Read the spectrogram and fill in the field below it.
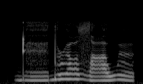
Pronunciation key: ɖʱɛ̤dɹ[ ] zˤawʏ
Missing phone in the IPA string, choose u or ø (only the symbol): ø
